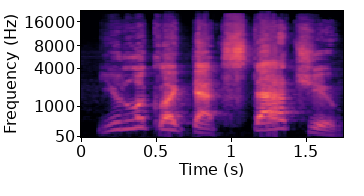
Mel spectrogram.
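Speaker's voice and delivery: lightly voiced impressed friend; friend's voice. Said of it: "his friend said".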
